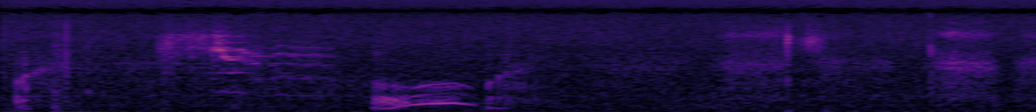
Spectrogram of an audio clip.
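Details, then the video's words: Brother and sister house cats Dash and Violet run around play fighting indoors. A clear, arching meow lasts about half a second amid light thumps and rustling from their wrestling match. "The Cats Play Fighting"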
